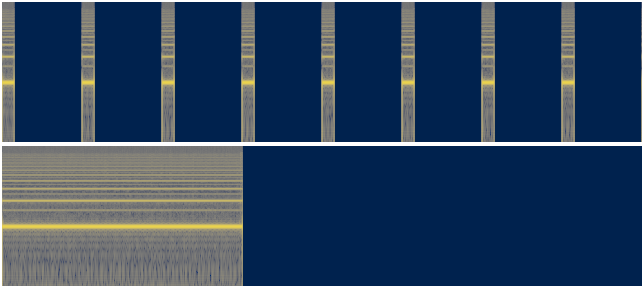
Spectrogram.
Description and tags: beep beep beep beeeeeeeeee
a simple heartbeat of a dying person. Made in LMMS with BitInvader.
